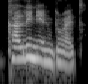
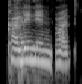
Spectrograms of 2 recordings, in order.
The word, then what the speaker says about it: Kaliningrad: What is the how do you pronounce the country's name again? So the city, Mm. the main city, it's called Kaliningrad. Kaliningrad.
